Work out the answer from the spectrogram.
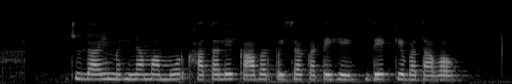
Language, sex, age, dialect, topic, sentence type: Chhattisgarhi, female, 25-30, Central, banking, question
